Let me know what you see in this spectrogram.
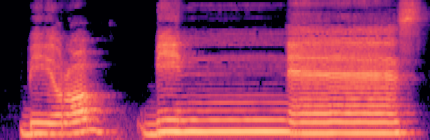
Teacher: the lam is not going to be pronounced. I'm going to move from the ba kasra to the noon shadda. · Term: lam shamsiyya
